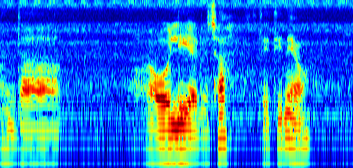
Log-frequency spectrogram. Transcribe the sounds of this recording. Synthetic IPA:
ʌnt̪ʌ | ɦoliʌɾut͡sʰʌ | t̪ḛt̪ʰinʌjɦo

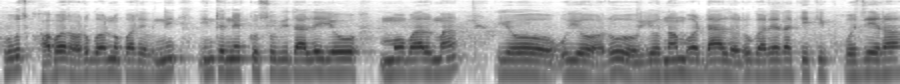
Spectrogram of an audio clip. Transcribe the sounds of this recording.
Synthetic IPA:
kʰod͡zkʰʌbʌrɦʌɾuɡʌrnupʌɾjobʱʌnːeiɳʈʌrneʈ̚kosubid̪ʱalejo | mobajlma | joujoɦʌɾujonʌmbʌrɖalʌɾuɡʌɾeɾʌkikikʰod͡zeɾʌ

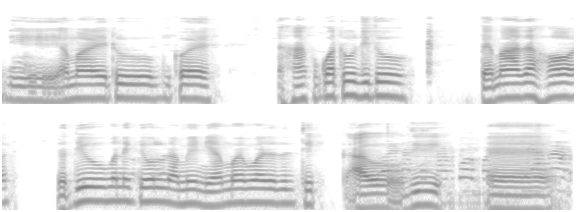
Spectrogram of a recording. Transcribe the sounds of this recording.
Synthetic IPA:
ia̰maɹejtʊk̬ikɔj | ɦãkʰukuwatʊzit̬ʊ | b̥ɛmaːzaɦɔj | zodiʊmanɛkebolaminijamɔjmɔjzɔditʰik̚ | a̰ɹṵzi | ɛ

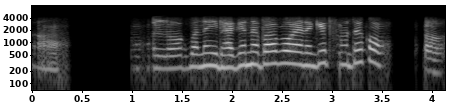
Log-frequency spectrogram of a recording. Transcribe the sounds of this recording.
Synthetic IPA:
ɔ̰̃ | mlɔk̚manɛibʱaɡɛnapabɔɛnɛk̬ɛjpʰunɔt̬ɛkɔ | a

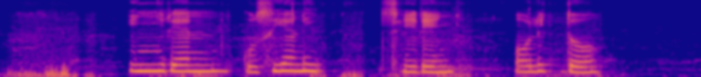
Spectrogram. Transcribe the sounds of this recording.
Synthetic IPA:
iɲɾɛnkusijani | siɾiɲ | ɔlic̚d̪ɔ

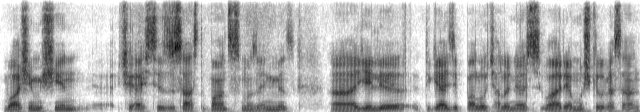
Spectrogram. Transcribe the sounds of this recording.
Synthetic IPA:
ʋaːʃimiʃiːnt͡ʃʰiɐsʲizɨsaːst̪ɨpãːnt͡sɐsmɐzɐ̰nʲmiz | jelʲit̪ik̬ʲaːzipɐloːt͡ʃʰɐlɐnʲɐsʲʋaːɾʲjaːmuʃkilɡɐsaːn

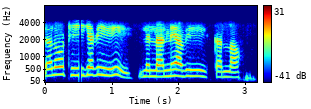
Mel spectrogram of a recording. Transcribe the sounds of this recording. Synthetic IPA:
t͡ʃəloːʈʰiːkɦɛːbiːleːlɛːnːeːãːbʱiːkəɾlaːo

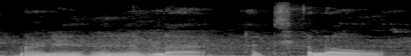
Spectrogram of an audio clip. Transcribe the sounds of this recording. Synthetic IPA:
mʔanɯɦɯŋaplaːt͡ʃʰi̥kalaw

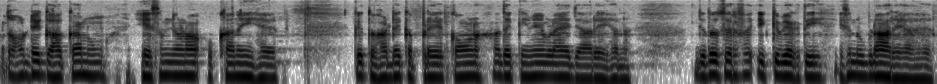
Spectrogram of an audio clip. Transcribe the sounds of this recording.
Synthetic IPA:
t̪ʊɦaːɖeːɡaːkãːnũːeːsəmd͡ʒaːɽaːʔʊkʰːaːnəĩːɦɛː | kɪt̪ʊɦaːɖeːkəpɽeːkɔːɳət̪eːkɪʋẽːbəɽaːeːd͡ʒaːɾəeːɦən | d͡ʒəd̪õːsɪɾəpʰɪkʋjəkt̪iːɪsnũːbəɽaːɾɪaːɦɛː

